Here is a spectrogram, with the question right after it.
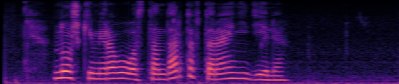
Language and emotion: Russian, neutral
